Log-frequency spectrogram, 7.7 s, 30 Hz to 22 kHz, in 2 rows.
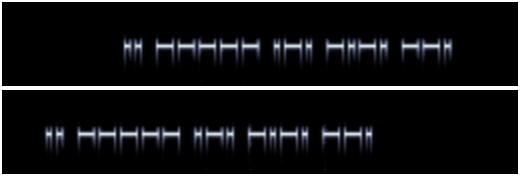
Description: Morse code, heard as a keyed tone, about 30 wpm, 700 Hz. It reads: I0RCG I0RCG
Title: DXCC-100 Call Signs - 5 Characters - Repeated 2x - 30wpm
